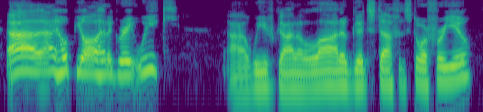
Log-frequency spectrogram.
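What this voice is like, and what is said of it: Sick, under-the-weather voice. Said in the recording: “apologize for my voice. ... As you could probably tell, I'm a little under the weather”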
